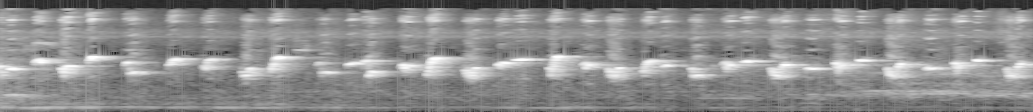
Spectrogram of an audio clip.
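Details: Sooty-headed bulbul singing in the morning: a rapid, unbroken chain of bubbly, slurred whistled notes, each rising or falling, about three per second, with faint high ticks above and a low hum underneath.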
